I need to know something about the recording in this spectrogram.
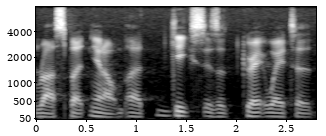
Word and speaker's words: Guix: you do UI x but it's it's it's pronounced geeks I it was very confusing for me as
